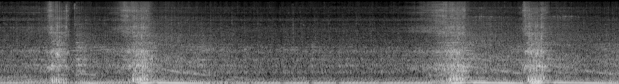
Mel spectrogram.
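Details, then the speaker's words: Mercedes 190SL with rebuilt Solex carburetors after linkage adjustment: four sharp throttle blips over steady idle, revs climb and fall cleanly with no stumble or hesitation; carburetors responding well. "A good [Applause] response. Think we got a good set of carburetors for you."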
